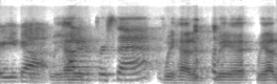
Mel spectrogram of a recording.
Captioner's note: chuckles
